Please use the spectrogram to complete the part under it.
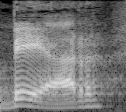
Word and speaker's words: bear: Ok, number 68, how do you say oso, el clásico oso, escrito bear. Aquí la clave está en que hay que hacer como un diptongo.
